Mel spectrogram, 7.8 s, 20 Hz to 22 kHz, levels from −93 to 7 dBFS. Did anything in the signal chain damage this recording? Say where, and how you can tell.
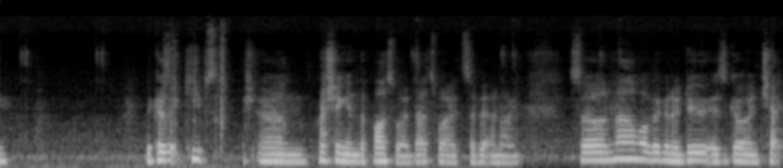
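Yes. Clock slip clicks run from 0.11 s to 7.83 s, recurring roughly every 20 ms, hundreds in all, so they blend into a soft continuous rattle rather than separate ticks. The fault likely sits at a converter or driver handoff between two free-running clocks that are never synchronised. With a mismatch of around 1000 ppm, the drift reaches a whole sample about every 20 ms, and each time a single sample is dropped or repeated, leaving a tiny discontinuity in the waveform.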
